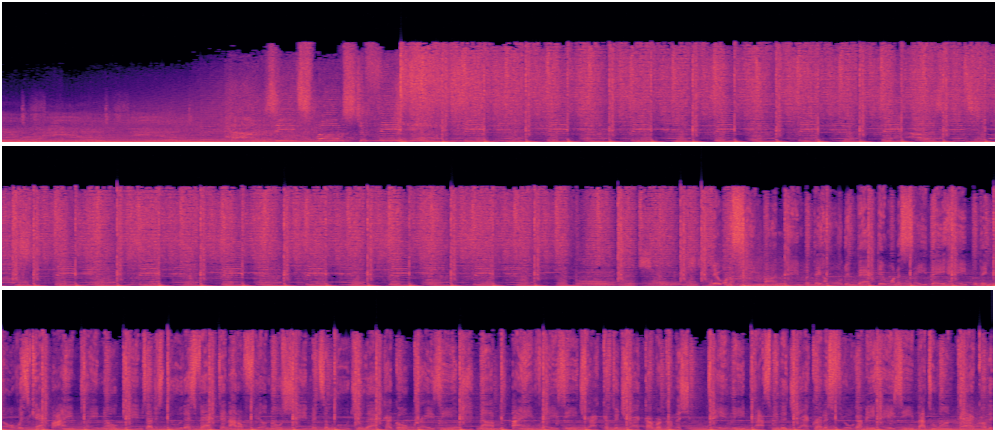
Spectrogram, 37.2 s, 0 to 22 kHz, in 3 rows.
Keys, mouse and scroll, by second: 2.5 ctrl+z, 3.9 ctrl+z, 5.0 ctrl+z, 6.4 ctrl+z, 8.5 scroll down 1, 11.8 ctrl+z, 15.4 click, 21.5 ctrl+z, 27.2-28.3 scroll down 1, 36.5 ctrl+z.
